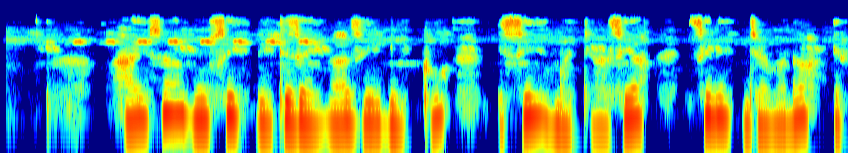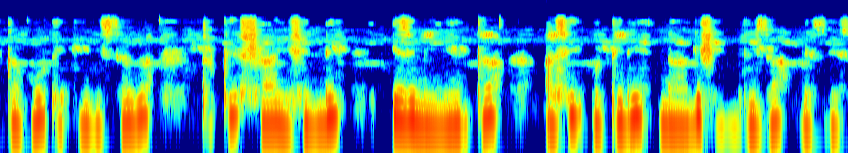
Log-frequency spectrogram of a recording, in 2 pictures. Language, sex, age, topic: Gamo, female, 18-24, government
